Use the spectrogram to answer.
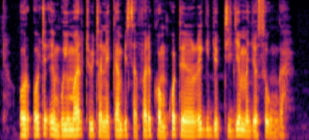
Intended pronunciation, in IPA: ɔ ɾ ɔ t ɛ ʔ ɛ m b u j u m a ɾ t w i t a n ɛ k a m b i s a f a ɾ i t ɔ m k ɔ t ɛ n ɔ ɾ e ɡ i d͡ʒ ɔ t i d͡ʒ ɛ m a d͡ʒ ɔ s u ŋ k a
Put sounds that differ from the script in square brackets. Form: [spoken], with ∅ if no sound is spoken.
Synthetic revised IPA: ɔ ɾ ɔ t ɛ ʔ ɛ m b u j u m a ɾ t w i t a n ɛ k a m b i s a f a ɾ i [k] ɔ m k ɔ t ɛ n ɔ ɾ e ɡ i d͡ʒ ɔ t i d͡ʒ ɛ m a d͡ʒ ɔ s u ŋ [ɡ] a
